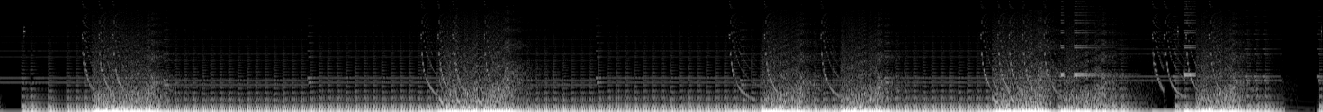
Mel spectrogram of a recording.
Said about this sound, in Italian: Sentite il ping acuto dei proiettili che vengono rimbalzati.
